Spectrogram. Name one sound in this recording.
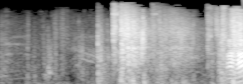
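A musket fires with a loud bang.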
